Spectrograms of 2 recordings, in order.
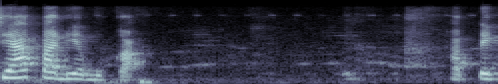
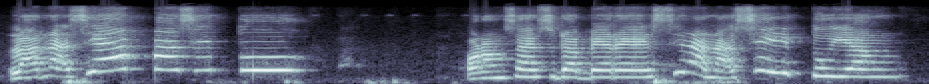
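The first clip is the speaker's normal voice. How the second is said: much higher, louder defensive comeback; snappy retort; 3 semitones higher, 5 dB louder than usual. Retold or imitated. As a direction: fire back indignantly. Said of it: "Pasti kan kita nyolot jadinya". (istri membalas suami dengan ketus, tinggi dan keras)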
